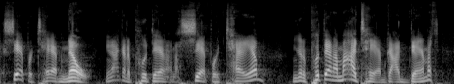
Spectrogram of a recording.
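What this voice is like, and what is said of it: Put-on Virginia accent. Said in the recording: “In his fucking sexy Virginia accent”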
